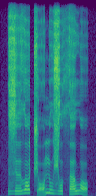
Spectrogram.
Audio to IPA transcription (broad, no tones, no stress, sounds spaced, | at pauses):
z ɘ ð ɔ t͡ʃ ɔ̰ n u ʑ o θ ɐ w ɔ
